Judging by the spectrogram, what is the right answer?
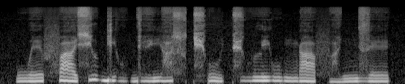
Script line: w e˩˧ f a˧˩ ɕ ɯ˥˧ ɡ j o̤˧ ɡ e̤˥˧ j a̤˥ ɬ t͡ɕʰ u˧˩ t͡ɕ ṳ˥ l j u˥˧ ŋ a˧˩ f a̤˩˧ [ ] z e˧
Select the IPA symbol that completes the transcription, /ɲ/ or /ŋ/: ɲ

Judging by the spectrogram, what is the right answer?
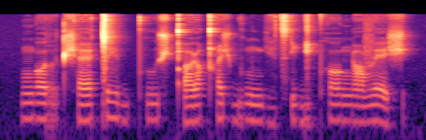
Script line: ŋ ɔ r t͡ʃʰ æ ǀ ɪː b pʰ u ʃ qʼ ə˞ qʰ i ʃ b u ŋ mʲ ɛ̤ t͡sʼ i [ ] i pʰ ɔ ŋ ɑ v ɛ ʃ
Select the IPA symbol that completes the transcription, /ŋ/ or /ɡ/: ɡ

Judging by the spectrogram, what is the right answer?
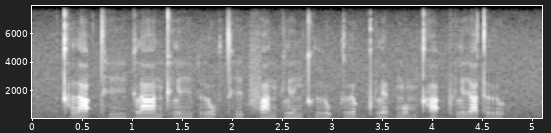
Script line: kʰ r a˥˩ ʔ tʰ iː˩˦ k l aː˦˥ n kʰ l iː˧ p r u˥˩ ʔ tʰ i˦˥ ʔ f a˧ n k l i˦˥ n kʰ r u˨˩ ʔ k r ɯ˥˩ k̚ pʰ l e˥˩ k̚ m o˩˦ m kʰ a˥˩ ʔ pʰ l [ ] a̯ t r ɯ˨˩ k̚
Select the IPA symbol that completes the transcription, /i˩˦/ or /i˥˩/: i˥˩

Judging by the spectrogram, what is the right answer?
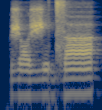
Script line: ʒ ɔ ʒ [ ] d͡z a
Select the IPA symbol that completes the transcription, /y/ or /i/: i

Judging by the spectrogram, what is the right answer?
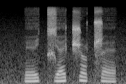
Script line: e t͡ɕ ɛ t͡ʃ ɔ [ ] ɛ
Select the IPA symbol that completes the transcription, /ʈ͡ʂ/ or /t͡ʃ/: ʈ͡ʂ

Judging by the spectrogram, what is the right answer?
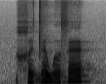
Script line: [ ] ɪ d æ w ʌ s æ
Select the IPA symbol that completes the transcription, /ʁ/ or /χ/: χ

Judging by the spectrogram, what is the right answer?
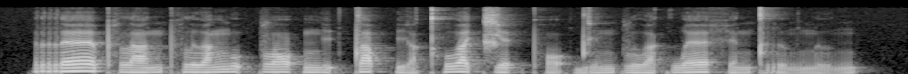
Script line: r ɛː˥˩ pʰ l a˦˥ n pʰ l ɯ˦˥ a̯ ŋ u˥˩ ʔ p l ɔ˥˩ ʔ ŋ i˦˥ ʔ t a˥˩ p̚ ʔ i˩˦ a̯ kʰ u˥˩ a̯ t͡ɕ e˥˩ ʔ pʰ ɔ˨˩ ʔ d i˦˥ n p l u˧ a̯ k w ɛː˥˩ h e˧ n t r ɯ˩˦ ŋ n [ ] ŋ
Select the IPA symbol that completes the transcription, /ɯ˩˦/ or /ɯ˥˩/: ɯ˩˦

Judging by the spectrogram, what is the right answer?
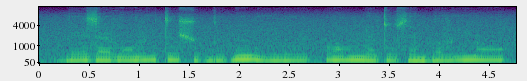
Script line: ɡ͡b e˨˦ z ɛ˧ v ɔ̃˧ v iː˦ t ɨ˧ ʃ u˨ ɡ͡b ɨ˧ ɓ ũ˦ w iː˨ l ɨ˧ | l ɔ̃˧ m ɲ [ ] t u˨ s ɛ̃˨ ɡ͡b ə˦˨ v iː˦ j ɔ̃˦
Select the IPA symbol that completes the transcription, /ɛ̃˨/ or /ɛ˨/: ɛ̃˨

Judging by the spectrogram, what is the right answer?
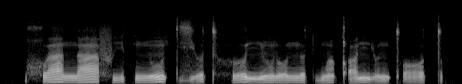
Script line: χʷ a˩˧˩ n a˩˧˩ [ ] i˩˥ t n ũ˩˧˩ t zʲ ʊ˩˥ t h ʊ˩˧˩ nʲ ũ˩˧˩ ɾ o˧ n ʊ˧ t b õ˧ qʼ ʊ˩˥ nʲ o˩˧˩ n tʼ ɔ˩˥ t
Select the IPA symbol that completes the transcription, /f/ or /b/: f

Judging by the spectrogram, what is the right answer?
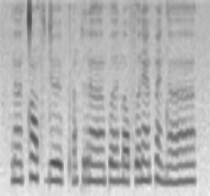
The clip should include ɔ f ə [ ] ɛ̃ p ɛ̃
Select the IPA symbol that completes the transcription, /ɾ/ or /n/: ɾ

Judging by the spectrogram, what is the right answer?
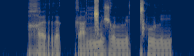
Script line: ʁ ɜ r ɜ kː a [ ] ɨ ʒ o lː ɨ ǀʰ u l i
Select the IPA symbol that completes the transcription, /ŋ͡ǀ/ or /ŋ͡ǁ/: ŋ͡ǁ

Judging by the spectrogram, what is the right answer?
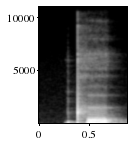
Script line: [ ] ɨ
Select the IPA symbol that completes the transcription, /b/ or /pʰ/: pʰ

